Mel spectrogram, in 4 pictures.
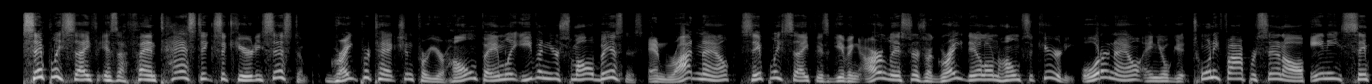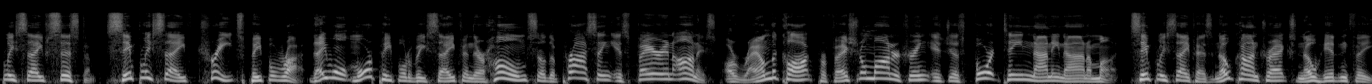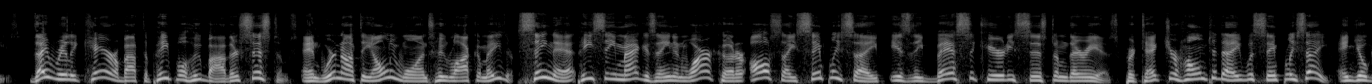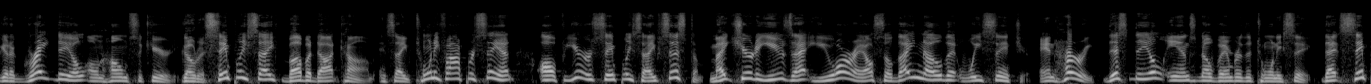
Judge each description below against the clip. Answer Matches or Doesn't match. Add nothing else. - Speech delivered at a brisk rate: Doesn't match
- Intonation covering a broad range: Matches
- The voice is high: Matches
